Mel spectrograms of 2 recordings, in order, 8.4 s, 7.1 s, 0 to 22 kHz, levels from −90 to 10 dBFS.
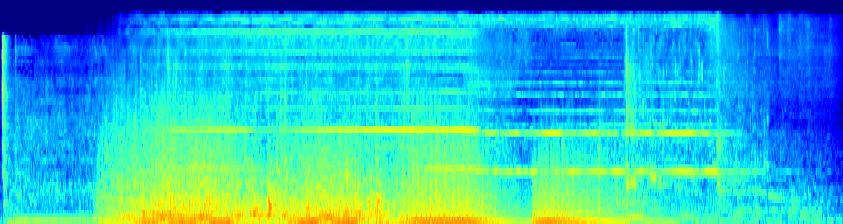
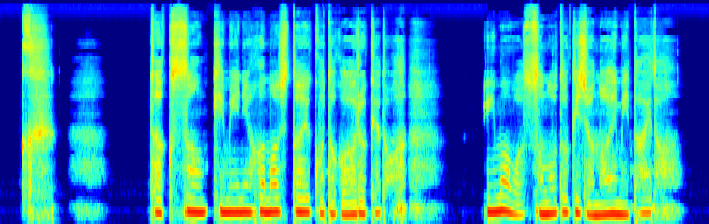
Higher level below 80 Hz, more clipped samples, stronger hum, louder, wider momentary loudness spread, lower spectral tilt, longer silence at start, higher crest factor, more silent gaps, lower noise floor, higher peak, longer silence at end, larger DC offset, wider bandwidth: first, -26 dBFS vs -50 dBFS; neither; neither; second, -20 LUFS vs -10 LUFS; first, 21 LU vs 16 LU; first, -6 dB/octave vs -4 dB/octave; second, 0 s vs 0.2 s; about the same, 16 dB vs 12 dB; neither; second, -45 dBFS vs -56 dBFS; second, -4 dBFS vs 0 dBFS; about the same, 0.25 s vs 0.35 s; neither; second, 17 kHz vs 20 kHz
